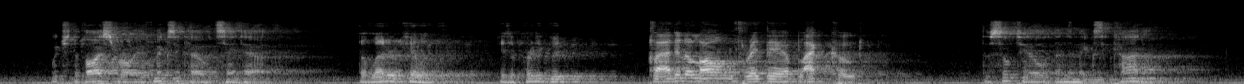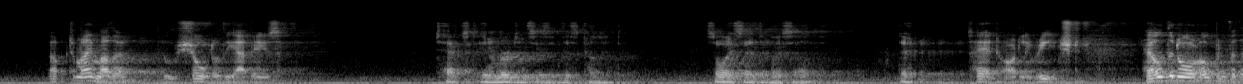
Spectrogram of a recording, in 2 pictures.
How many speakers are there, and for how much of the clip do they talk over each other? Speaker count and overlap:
3, no overlap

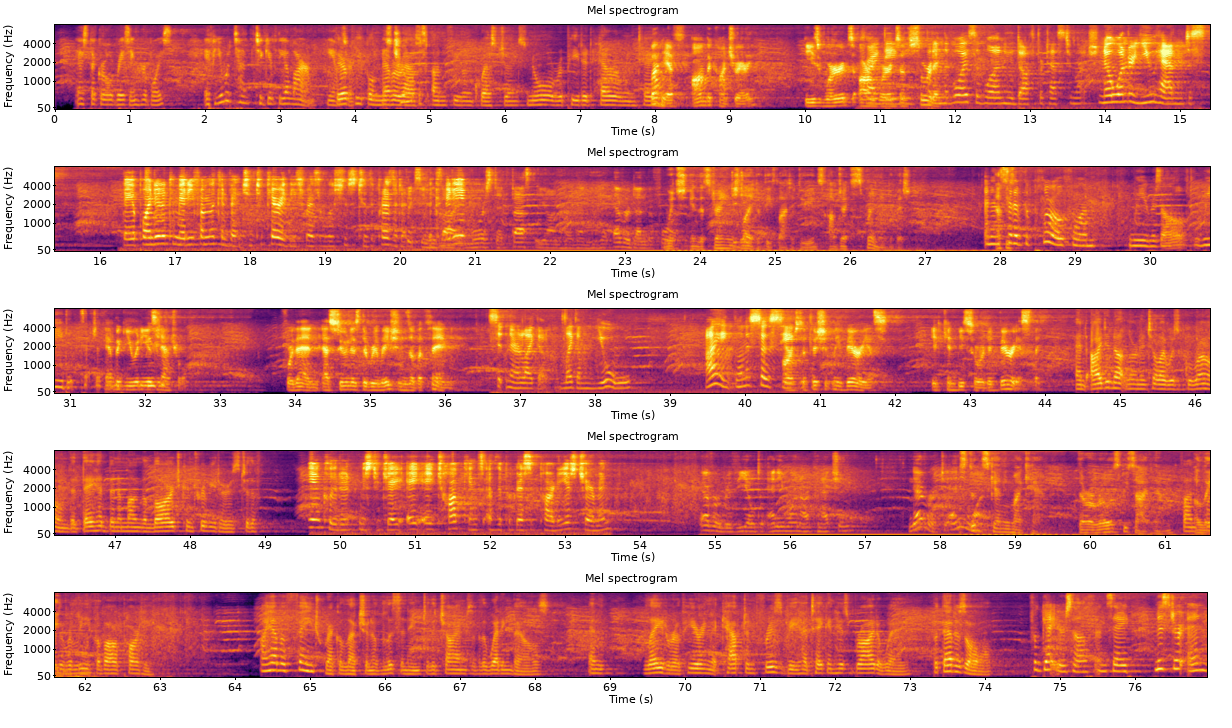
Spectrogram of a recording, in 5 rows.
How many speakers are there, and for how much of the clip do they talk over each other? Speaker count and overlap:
8, about 12%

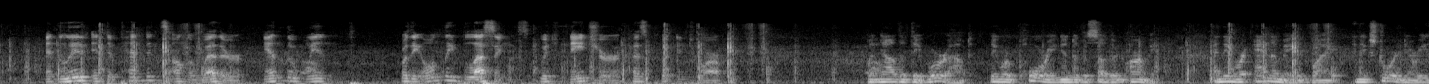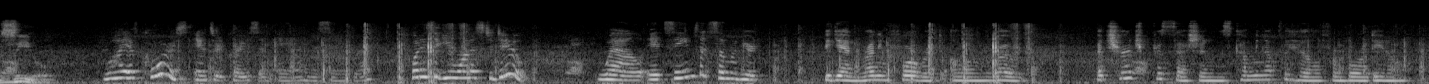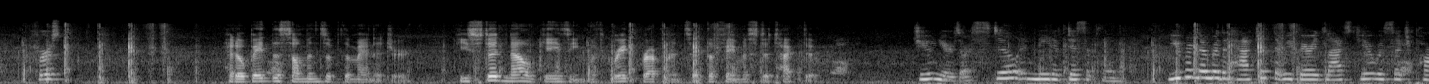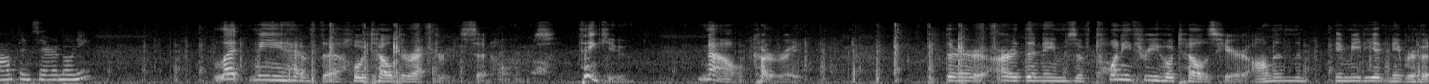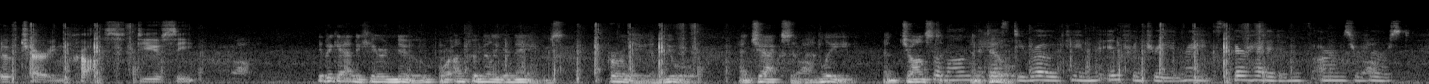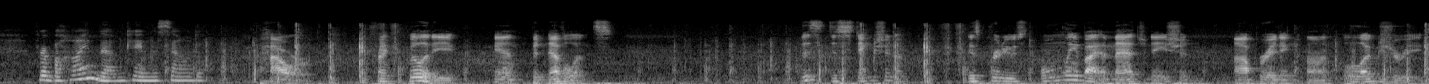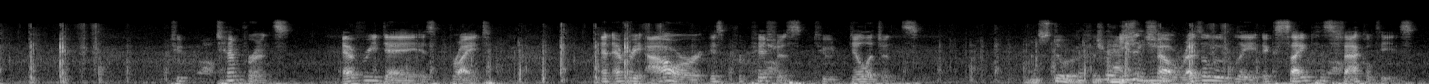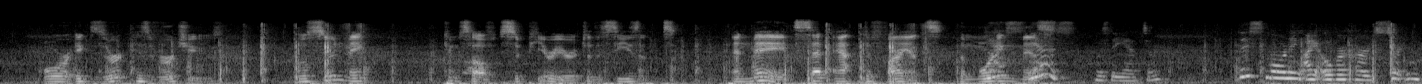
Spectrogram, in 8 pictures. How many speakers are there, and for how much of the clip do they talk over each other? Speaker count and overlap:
5, about 3%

